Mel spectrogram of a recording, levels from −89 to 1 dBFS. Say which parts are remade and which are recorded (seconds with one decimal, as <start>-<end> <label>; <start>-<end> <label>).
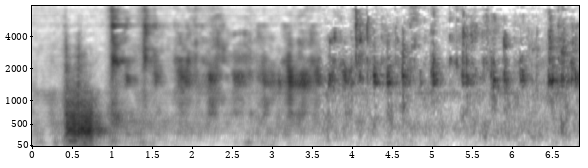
0.0-3.6 remade; 3.6-6.8 recorded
